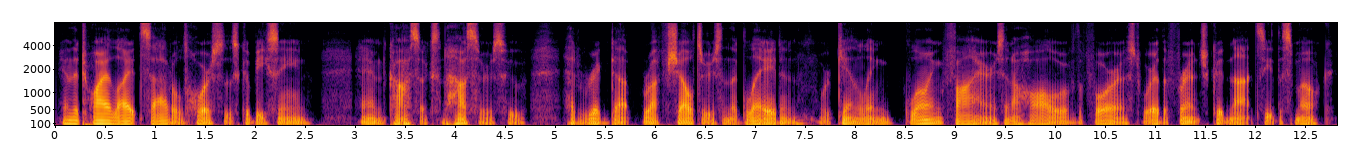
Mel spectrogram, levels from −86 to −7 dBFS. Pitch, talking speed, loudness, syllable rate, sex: 95 Hz, 185 wpm, -23 LUFS, 4.9 syllables/s, male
